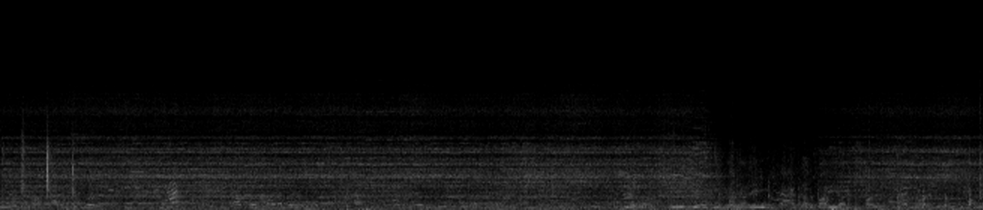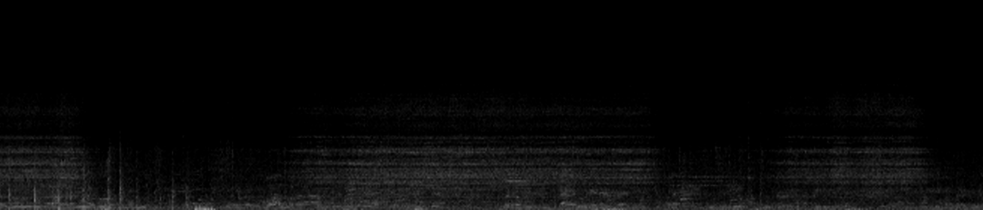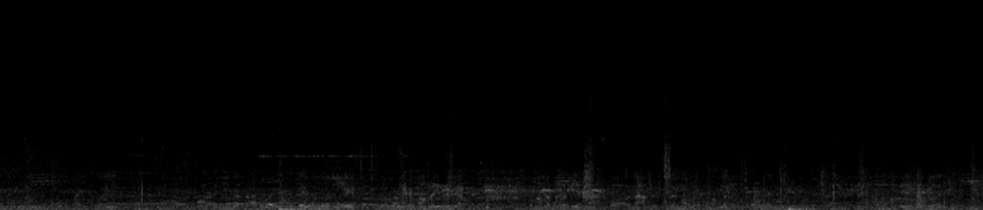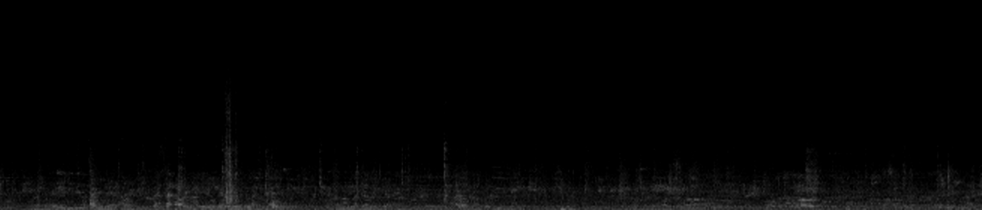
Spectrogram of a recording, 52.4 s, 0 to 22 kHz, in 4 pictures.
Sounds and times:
Speech: 0.0 - 52.4.

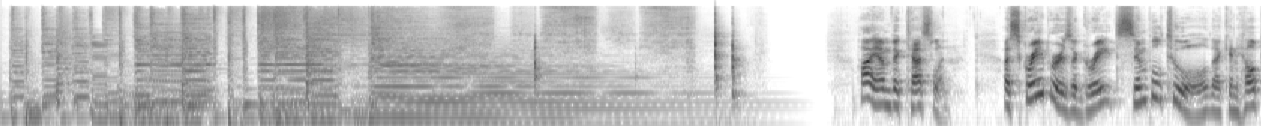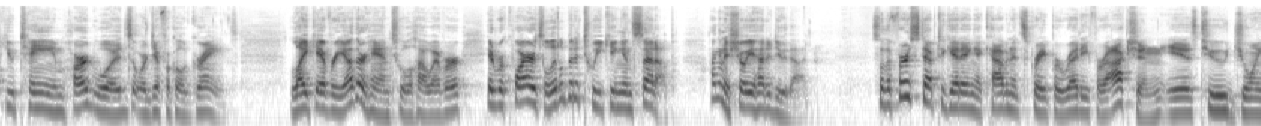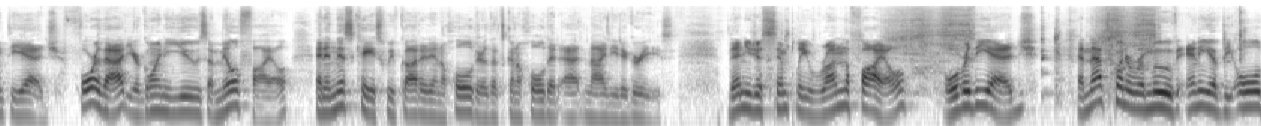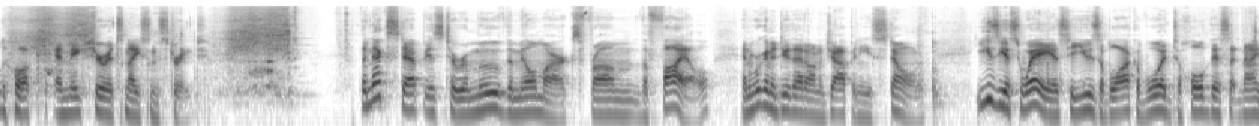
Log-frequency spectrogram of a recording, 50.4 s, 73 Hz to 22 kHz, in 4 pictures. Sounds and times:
Filing (rasp): 4.4 - 7.0, 33.9 - 35.0, 36.0 - 36.9, 37.8 - 38.8, 39.9 - 40.9
Rub: 4.4 - 7.0, 34.0 - 35.0, 36.1 - 36.8, 40.0 - 40.8.

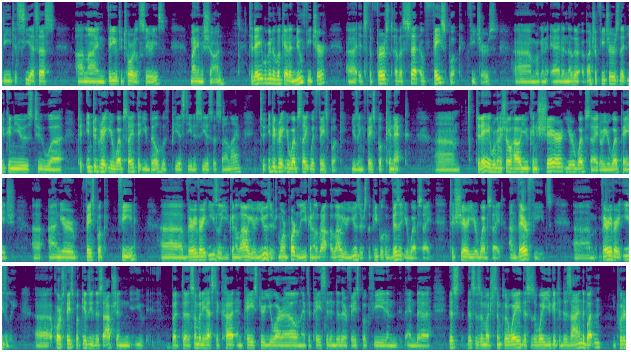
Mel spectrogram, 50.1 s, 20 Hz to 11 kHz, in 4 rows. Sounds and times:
Speech: 0.0 - 50.1.

